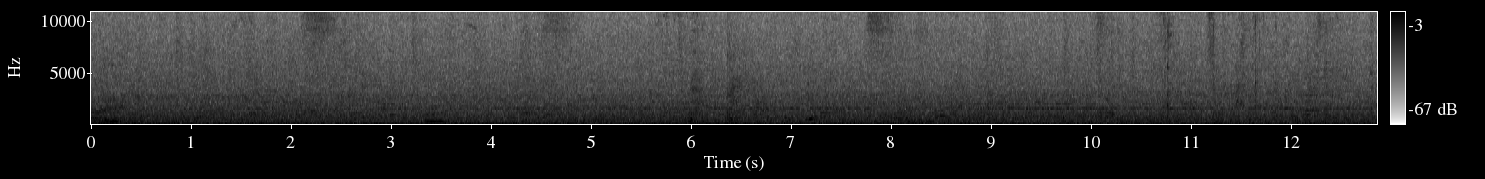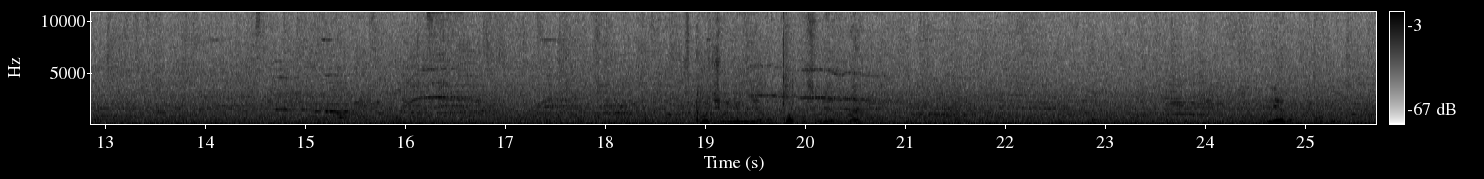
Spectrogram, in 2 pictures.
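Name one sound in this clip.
Shoes shuffle softly on pavement.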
